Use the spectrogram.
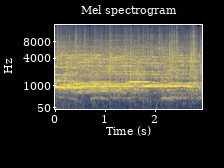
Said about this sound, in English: People are shouting Pete for Prez. They're obviously chuffed.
